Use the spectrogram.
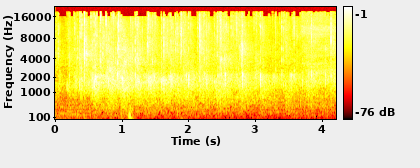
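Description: An audience claps steadily, a dense patter of many hands at a fairly even loudness that carries on without a break for several seconds, with no one speaking over it.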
